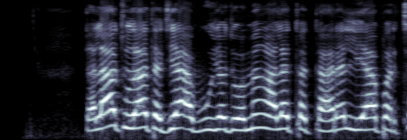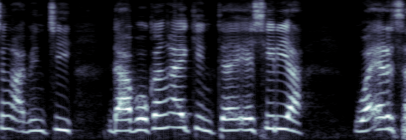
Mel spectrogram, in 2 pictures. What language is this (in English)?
Hausa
